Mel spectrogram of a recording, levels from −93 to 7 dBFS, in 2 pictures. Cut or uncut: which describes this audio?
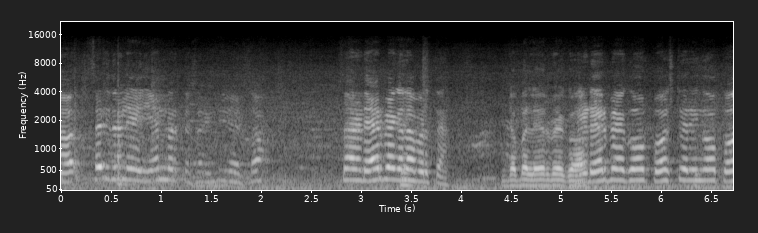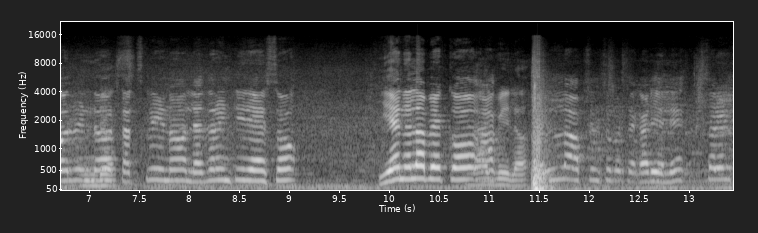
uncut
